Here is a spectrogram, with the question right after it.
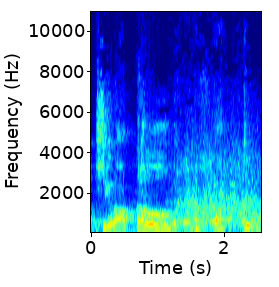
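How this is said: The t sounds are pronounced with a Balinese accent.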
